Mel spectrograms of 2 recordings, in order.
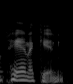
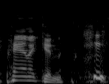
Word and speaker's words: Panican: It's like Republican. Well, I thought it was like Pelican, but you're panicking.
